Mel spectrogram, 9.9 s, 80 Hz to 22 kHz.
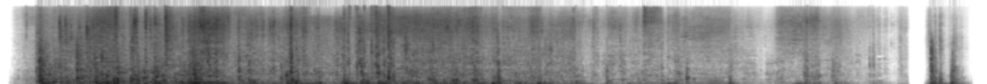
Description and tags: I needed the sound of two people falling into a large pile of empty cardboard boxes. This is a composite of several sounds of cardboard boxes being mangled, spindled and mashed. It was recorded with an SM58 to a PC computer with a Creative Labs Audigy sound card.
